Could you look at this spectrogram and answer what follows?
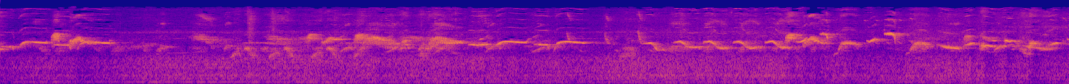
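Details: Hwamei in captivity, said to sing very well, gives a continuous flow of warbled whistles, some trilled, others sliding smoothly, over soft background noise.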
